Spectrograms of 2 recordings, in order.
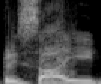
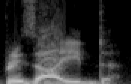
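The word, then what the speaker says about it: preside: commence মানেও শুরু করা আমরা অনেকে এটাকে প্রিসাইড বলি এ উচ্চারণ প্রিজাইড প্রিসাইড মজার ব্যাপার হচ্ছে আপনি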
